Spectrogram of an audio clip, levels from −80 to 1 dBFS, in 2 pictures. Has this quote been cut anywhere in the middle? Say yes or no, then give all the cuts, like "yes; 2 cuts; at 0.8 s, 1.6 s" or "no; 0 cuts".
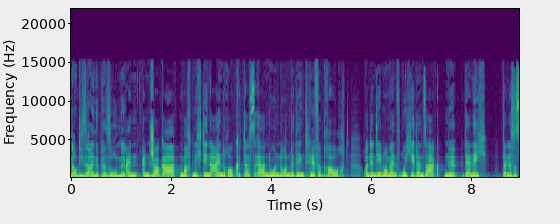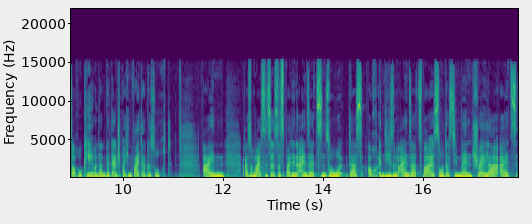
yes; 1 cut; at 1.1 s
